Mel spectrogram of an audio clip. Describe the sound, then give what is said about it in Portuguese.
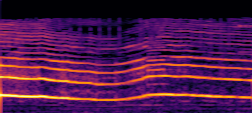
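A single voice imitates a fire truck siren with one loud, unbroken wail, its high pitch sagging in the middle and then climbing again before holding steady to the end. “Assim, imita a sirene, imita a sirene.”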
